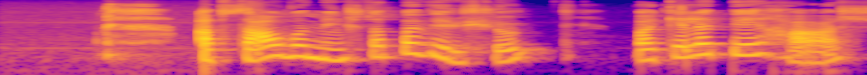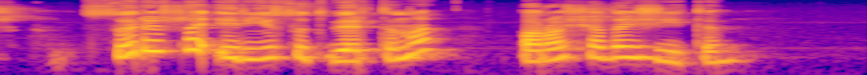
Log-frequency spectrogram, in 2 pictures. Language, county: Lithuanian, Panevėžys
